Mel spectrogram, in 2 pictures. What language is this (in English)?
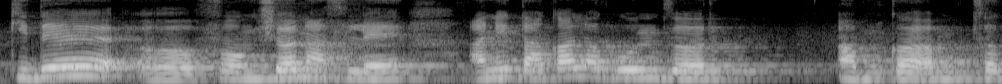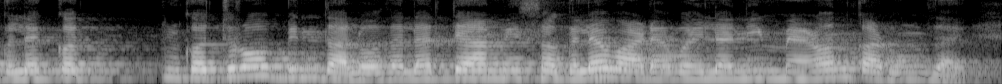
Konkani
